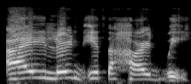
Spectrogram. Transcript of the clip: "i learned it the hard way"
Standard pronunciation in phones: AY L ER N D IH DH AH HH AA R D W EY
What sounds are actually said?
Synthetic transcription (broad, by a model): AY L ER N D IH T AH HH AA R D W EY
